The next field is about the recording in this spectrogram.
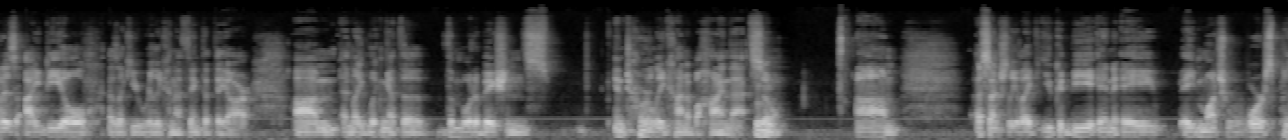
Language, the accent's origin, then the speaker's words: English; Kitchener-Waterloo, Ontario, Canada; I'm from Kitchener-Waterloo, Ontario, which is in Canada.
